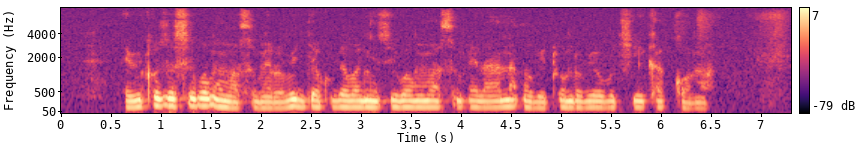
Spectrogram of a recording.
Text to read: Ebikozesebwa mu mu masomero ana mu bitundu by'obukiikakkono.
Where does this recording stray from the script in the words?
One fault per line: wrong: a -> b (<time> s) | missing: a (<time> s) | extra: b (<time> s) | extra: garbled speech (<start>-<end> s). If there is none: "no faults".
extra: masomero bijja kugabanyizibwa (1.7 s)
